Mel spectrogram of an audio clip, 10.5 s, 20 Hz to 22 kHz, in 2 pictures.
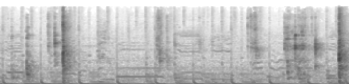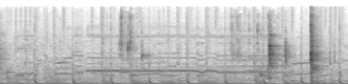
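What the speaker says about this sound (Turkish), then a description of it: "5 yumurtamızı şöyle kıralım." Five eggs are cracked one after another against a bowl for a trileçe batter, giving sharp clinking knocks spaced a few seconds apart, with quieter dish and utensil sounds between them.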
